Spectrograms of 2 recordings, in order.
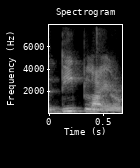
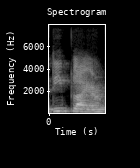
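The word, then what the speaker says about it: dplyr: today's lab we're going to talk about the Deep lier package that's really how it's pronounced the Deep lier package which is another core package of the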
